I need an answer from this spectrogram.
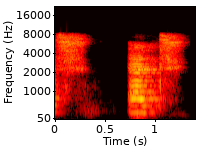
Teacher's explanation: हम्स आने की वजह से हवा जारी हो रही है।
